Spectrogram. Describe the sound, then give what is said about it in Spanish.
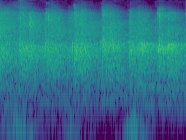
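A crowd at a sermon applauds steadily, many hands clapping at once into a dense, even wash of noise that holds at a fairly constant level without pause for the whole stretch. “Un aplauso para él.”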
